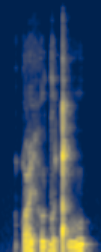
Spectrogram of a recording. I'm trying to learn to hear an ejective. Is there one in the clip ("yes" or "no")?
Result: yes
